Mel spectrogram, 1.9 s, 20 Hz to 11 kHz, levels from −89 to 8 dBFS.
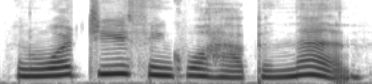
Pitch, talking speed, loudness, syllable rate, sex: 255 Hz, 260 wpm, -15 LUFS, 5.3 syllables/s, female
